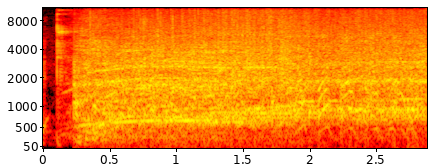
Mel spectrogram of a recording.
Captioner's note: audience cheering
